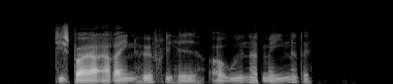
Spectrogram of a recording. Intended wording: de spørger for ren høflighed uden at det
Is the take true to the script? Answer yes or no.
no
